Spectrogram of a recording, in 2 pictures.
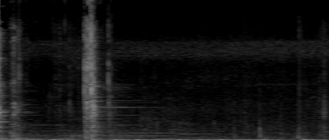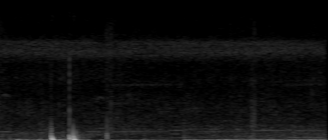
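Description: Bicycle rear-wheel ring lock being pushed shut: a sharp metallic click at the start and another with a brief ring about a second later. Two dull thumps follow about four seconds in, over a steady high insect trill.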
